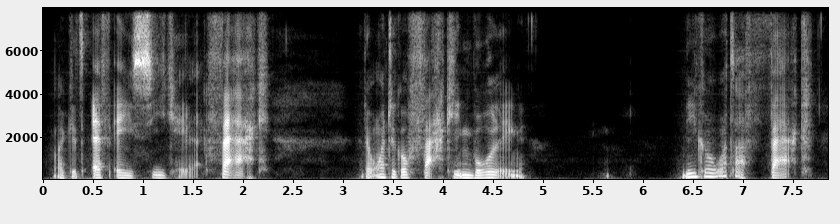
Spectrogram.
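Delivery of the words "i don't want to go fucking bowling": put-on accented delivery, fucking pronounced facking. Imitating Niko complaining to Roman about bowling: Niko voice. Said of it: "I sound like Nico".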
